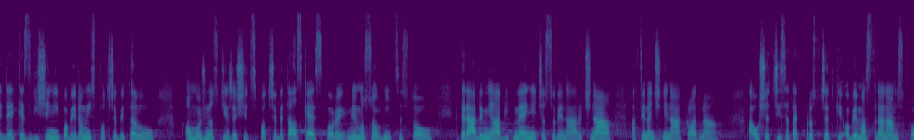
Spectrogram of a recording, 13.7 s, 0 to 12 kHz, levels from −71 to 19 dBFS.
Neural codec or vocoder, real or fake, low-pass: autoencoder, 48 kHz, 32 numbers a frame, DAC-VAE, trained on Japanese speech; fake; 10.8 kHz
